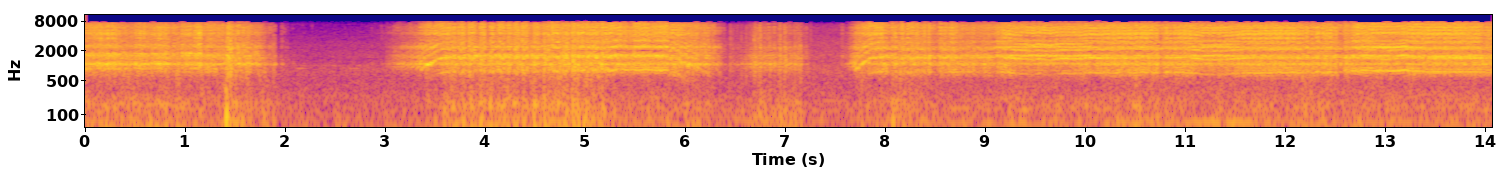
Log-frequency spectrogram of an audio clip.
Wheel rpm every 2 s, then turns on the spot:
190, 50, 200, 40, 180, 200, 200.
none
